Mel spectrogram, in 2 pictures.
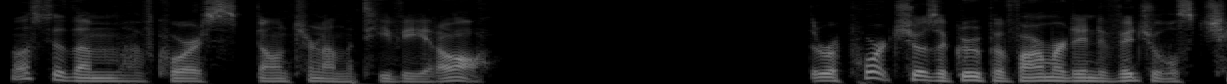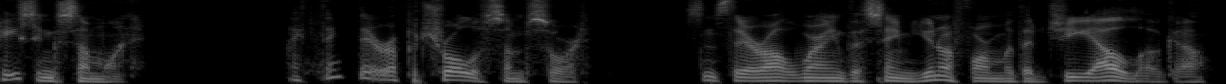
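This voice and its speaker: A man voicing a polite, weary android companion who narrates a sci-fi visual novel diary in a measured, formal, hesitant way. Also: fairly low pitch, animated, fairly bright tone, no echo. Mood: detached, unsettled. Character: weary obedient male android companion, polite, quietly troubled.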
